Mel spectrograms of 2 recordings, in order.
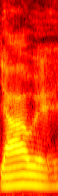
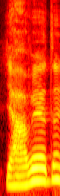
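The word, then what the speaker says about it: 야훼: 이게 발음을 못 하는데 가만히 보니까 성학자들이 언학적으로 보니까 이거랑 가장 가까운 음절이 뭐냐면 야외. 야외.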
